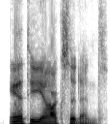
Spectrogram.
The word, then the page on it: antioxidant: American English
